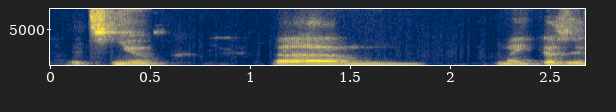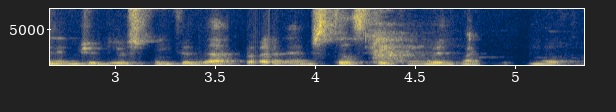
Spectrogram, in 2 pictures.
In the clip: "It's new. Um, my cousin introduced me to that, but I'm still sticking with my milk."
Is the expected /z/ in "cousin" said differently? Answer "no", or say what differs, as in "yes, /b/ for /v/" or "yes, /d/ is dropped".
no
